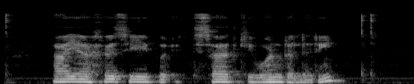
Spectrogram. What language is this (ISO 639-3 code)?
pus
